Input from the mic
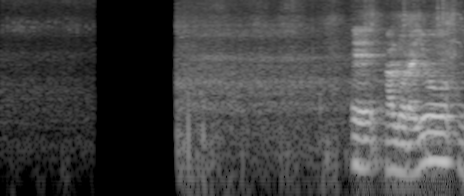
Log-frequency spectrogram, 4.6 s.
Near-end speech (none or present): present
